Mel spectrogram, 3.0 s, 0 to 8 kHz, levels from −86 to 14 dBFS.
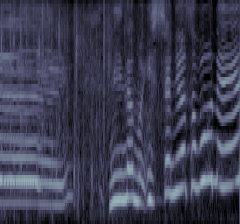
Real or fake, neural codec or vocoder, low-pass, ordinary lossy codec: real; none; none; none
